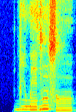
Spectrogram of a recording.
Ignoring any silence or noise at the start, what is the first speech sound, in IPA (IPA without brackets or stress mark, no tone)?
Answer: b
